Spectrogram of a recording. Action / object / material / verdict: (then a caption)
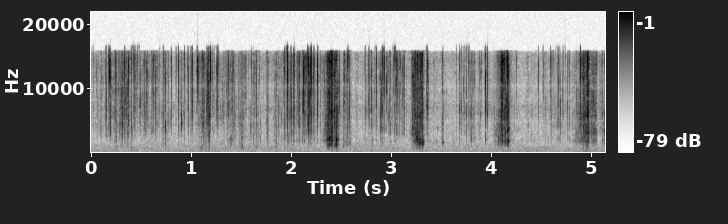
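scrape / floam, polystyrene beads in sticky binder / polystyrene beads / none. A palm-sized, solid lump of yellow floam, tiny polystyrene foam beads in a sticky binder, is poked with long white acrylic nails and squeezed and pulled apart with the fingertips. This produces a steady run of dry, crunchy, crackly bead sounds with short, bright bursts over a faint low hum.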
